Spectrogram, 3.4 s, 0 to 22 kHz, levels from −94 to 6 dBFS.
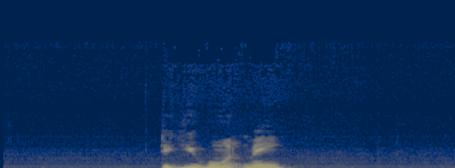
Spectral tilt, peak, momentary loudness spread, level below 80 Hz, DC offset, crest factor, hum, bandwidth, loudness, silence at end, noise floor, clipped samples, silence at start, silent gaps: -9 dB/octave; -14 dBFS; 7 LU; -62 dBFS; under 0.1%; 20 dB; none; 4.9 kHz; -31 LUFS; 1.25 s; -65 dBFS; under 0.1%; 1.2 s; none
